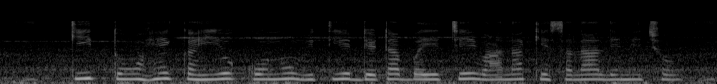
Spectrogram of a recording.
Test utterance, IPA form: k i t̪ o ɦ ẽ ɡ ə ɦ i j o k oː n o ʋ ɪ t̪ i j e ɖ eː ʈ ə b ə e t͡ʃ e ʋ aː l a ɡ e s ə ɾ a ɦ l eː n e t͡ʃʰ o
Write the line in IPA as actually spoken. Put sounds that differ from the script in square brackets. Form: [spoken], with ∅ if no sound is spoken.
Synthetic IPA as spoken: k i t̪ o ɦ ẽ [k] ə ɦ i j o k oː n o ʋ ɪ t̪ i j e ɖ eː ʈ [a] b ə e t͡ʃ e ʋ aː l a [k] e s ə [l] a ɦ l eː n e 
